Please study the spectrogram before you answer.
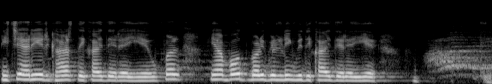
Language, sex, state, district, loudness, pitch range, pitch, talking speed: Hindi, female, Punjab, Fazilka, -14 LUFS, 175-220 Hz, 200 Hz, 205 wpm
